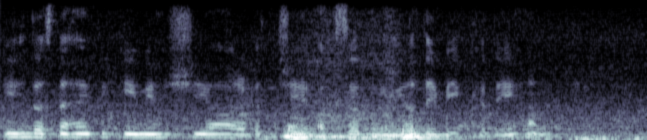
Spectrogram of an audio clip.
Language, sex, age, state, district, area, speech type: Punjabi, female, 45-60, Punjab, Gurdaspur, urban, read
